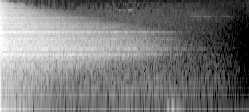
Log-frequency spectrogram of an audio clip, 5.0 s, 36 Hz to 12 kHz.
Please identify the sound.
Hit loin short02
Stereo ORTF recorded with a pair of AKG C451B and a Zoom H4.
It was recorded hitting different metal stuffs in the abandoned Staub Factory in France.
This is part of a pack entirely cleaned and mastered.
industrial, staub, hit, percussive, metal, field-recording, metallic, percussion, drum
